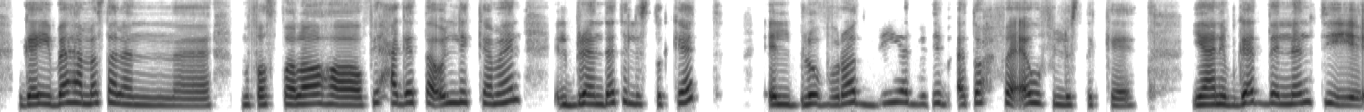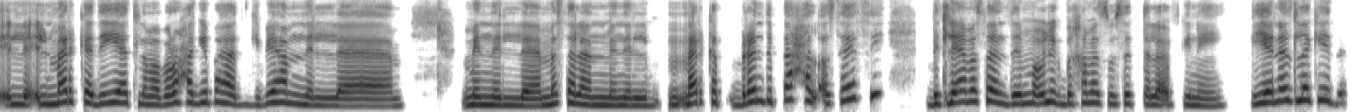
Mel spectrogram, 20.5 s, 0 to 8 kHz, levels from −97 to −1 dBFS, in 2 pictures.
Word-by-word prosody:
جايباها 235 +5 +3
مثلًا 205 -7 -2 0.2
مِفصّلاها، 220 0 +3
وفي 205 +7 -2
حاجات 265 0 0
أقول 265 +4 +3
لِك 275 -1 -1
كمان، 260 +6 0 0.3
البراندات 235 +5 +1
الستوكّات، 245 - -2 0.5
البُلوفَرات 220 +3 +2
ديّة 255 +7 -5
بتبقى 225 0 -5
تُحْفة 270 +2 -1
أوي 260 0 +2
في 225 -1 -10
الستوكّات، 205 -2 -5 0.4
يعني 220 +1 +5
بجد 250 +4 +1
إن 235 -1 +1
أنتِ 270 +2 -3
ال 215 -1 +1
الماركة 270 +5 +2
ديّة 260 +2 +1
لمّا 220 -2 0
بارُوح 265 +5 +1
أجيبها 275 -1 +1
تجيبيها 215 +7 -1
من 240 -4 -1
ال 195 -1 -1 0.9
من 215 0 +2
ال 195 -1 +1
مثلًا 240 -2 +2
من 200 -1 +1 0.3
الماركة 245 +7 +1
brand 290 +8 +3
بتاعها 340 +3 -1
الأساسي 355 - -2 0.4
بتلاقيها 265 +4 +2
مثلًا 295 -2 +1
زي 240 +1 +3
ما 245 +1 -2
أقول 240 +3 +2
لك 285 - 0
ب5 255 +2 -3
و6 235 0 -4
آلاف 215 -1 0
جنيه، 190 -3 -3 0.2
هي 265 +4 +5
نازلة 325 +3 +2
كده، 315 -7 -3
235 Hz, 150 wpm, -23 LUFS, 215-270 Hz, 0.9 s, يعني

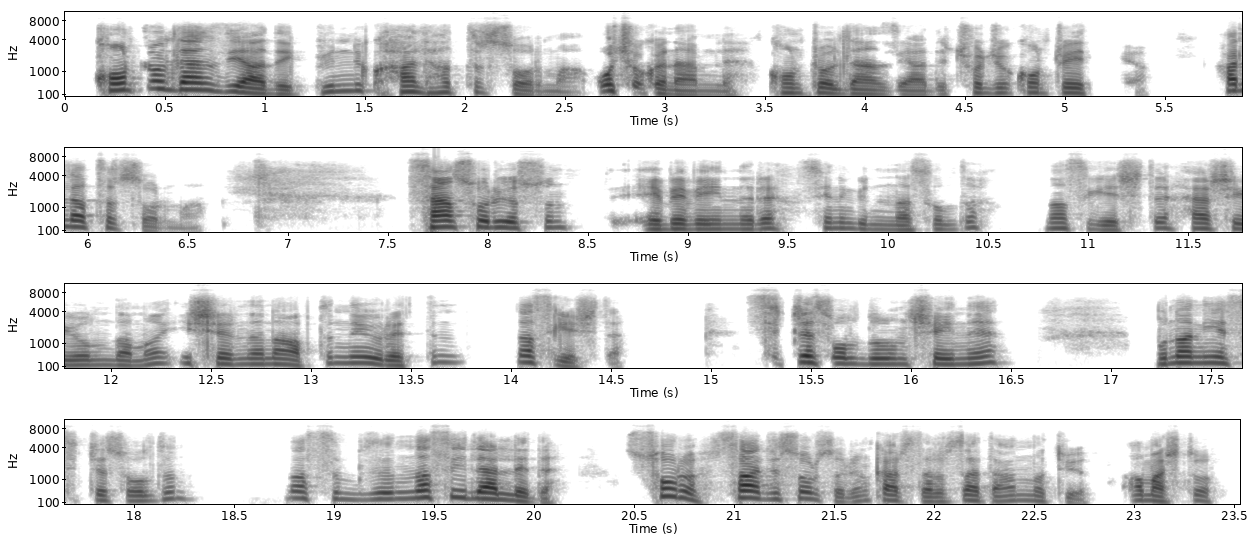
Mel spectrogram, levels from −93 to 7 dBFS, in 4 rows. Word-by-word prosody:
Kontrolden 235 +2 +6
ziyade 145 - +5
günlük 195 +4 -6
hâl 175 -1 +2
hatır 160 +2 -7
sorma. 105 -7 -7
O 200 - +6
çok 140 - -3
önemli. 100 -5 -3
Kontrolden 135 -5 -1
ziyade 110 0 -7
çocuğu 145 +2 -6
kontrol 150 -1 -2
etmiyor. 140 - -8 0.3
Hâl 205 - +5
hatır 185 -4 +2
sorma. 85 - -12 1.0
Sen 200 +1 +8
soruyorsun 190 -2 0 0.4
ebeveynlere, 140 +2 -1
"Senin 165 -1 -9
günün 135 -3 -10
nasıldı? 130 +8 -8 0.3
Nasıl 160 -4 -6
geçti? 125 +7 -6
Her 160 -1 0
şey 150 0 -4
yolunda 145 -1 -3
mı? 175 +8 -7
İş 185 -1 -1
yerinde 170 0 -1
ne - - 0
yaptın? 190 +4 -2
Ne 200 - -1
ürettin? 195 - -3 0.2
Nasıl 215 - 0
geçti? - - -7 0.6
Stres 215 -3 +1
olduğun 170 -2 0
şey 165 -1 0
ne? 200 +4 -3 0.7
Buna 205 +4 +6
niye 200 -1 -1
stres 160 -3 -9
oldun? 190 +7 -7 0.4
Nasıl, 205 -4 -6
b 200 +4 -4
nasıl 245 +1 +3
ilerledi?" 195 - +5 0.3
Soru, 280 -5 +2
sadece 220 -5 +7
soru 205 +1 -3
soruyorsun. 130 +2 -10
Karşı 160 -4 0
taraf 125 -1 -4
zaten 150 -3 -2
anlatıyor. 150 -4 -10 0.2
Amaç - - -1
da - - -5
o. - - -9
165 Hz, 155 wpm, -25 LUFS, 140-195 Hz, 1.0 s, Sen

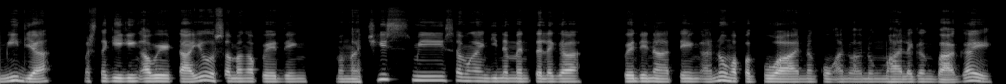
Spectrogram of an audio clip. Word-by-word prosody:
media, 140 -3 +2 0.3
mas 145 - -11
nagiging 145 -1 +2
aware 145 0 +5
tayo 155 +8 +3
sa 150 -2 -2
mga 140 0 +1
pwedeng 135 0 -1 0.3
mga 130 -1 -2
chismis, 195 -5 -2
sa 180 - 0
mga 160 -1 -2
hindi 140 - 0
naman 140 -1 0
talaga 135 -1 +1 0.4
pwede 140 0 +3
nating 135 0 -1
ano 170 +8 +1
mapagkuha 130 -2 +2
ng 130 0 -6
kung 125 -1 -6
ano-anong 130 0 -6
mahalagang 125 0 -2
bagay. 125 +5 +1
135 Hz, 145 wpm, -24 LUFS, 130-145 Hz, 0.4 s, aware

